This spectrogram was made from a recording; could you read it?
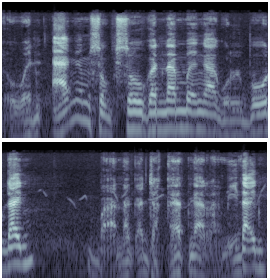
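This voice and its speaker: Man playing scolding husband, Filipino accent, very animated pitch, emphatic, comedy radio drama, faint background noise. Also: a little slow. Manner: nagging, emphatic. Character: exasperated, scolding husband of a debtor wife.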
